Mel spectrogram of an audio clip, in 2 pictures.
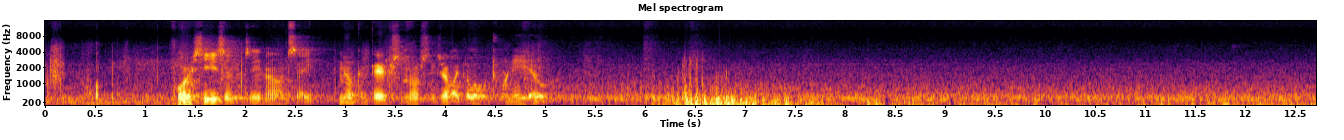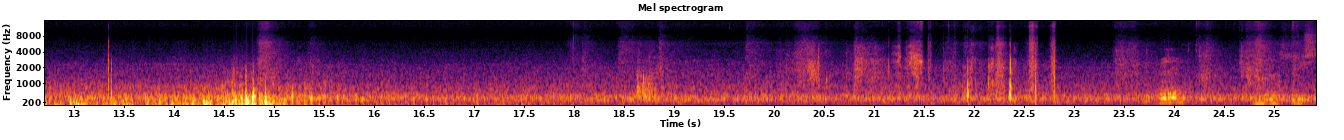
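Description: A ceiling fan hums steadily as its blades spin.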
